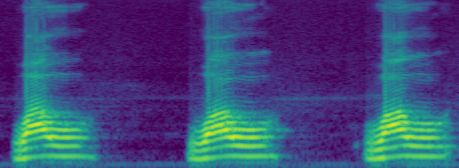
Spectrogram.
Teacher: ওয়াও হচ্ছে আমাদের দুই ঠোঁট গোল করে উচ্চারিত হবে, দুই ঠোঁট এরকম গোল করে, একবারে গোল করে উচ্চারিত হবে।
